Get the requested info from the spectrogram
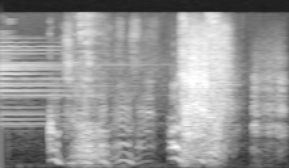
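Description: A man's cartoon sneeze from a head cold: a rising "ah… ah…" build-up, then the sneeze a little over a second in. At the very start the last shimmer of magic-spell chimes fades out.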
